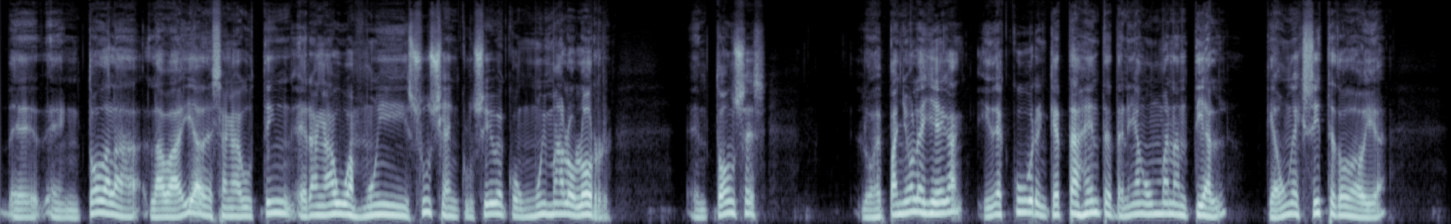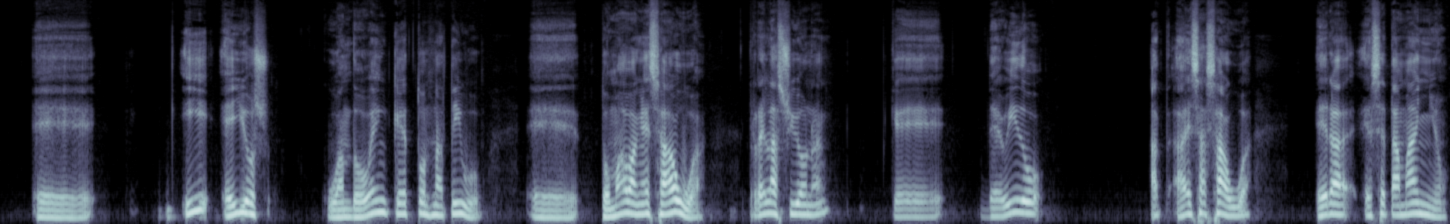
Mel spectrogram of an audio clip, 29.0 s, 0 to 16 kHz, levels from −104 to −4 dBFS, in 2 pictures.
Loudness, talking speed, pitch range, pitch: -24 LUFS, 115 wpm, 130-175 Hz, 160 Hz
